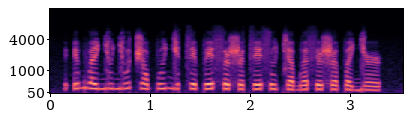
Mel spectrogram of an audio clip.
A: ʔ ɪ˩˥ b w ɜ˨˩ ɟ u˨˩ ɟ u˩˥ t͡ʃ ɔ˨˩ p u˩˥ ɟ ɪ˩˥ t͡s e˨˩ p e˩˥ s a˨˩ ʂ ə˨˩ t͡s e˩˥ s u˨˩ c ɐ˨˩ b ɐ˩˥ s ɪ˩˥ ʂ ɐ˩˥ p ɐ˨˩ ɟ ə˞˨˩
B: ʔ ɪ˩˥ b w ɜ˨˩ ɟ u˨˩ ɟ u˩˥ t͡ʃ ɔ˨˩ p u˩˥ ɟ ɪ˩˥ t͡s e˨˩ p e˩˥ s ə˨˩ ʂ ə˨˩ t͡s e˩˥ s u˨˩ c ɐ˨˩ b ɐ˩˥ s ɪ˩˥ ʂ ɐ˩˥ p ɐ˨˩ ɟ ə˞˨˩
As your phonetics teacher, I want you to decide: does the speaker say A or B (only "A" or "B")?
B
